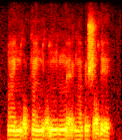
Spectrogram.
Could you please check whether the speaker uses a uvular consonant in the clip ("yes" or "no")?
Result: no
